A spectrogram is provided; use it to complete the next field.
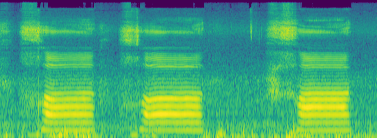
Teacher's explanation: ہم نے موٹا پڑھنا ہے، اور یہ بھی ہمارے گلے کی آواز میں گلے سے آواز نکلے گی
